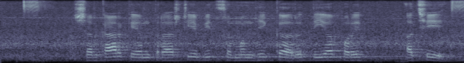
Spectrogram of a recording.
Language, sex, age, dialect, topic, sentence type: Maithili, male, 31-35, Southern/Standard, banking, statement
